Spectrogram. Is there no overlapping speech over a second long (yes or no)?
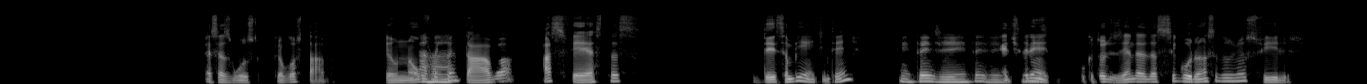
yes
